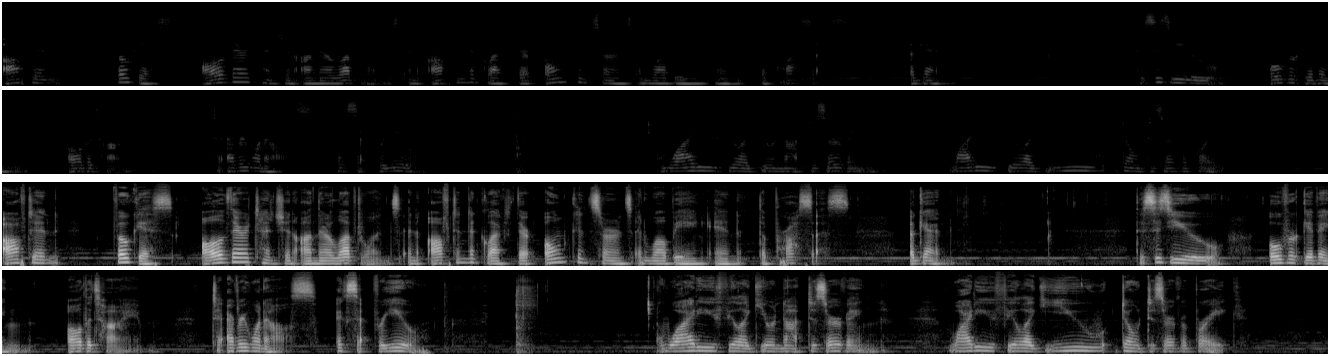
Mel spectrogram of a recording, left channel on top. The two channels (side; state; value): left; quieter; 31.3 dB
